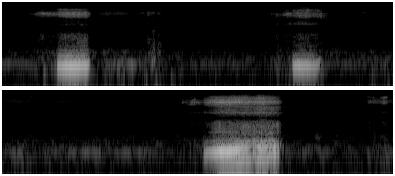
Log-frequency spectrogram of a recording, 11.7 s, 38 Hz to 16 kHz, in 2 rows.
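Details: Snoring in a sleeping dog (tagged puppy): three loud, rattling inspiratory snores in about 12 seconds, with quieter breathing between.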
